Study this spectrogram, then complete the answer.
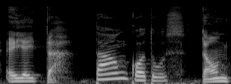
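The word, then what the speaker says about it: ei aitäh: Ei aita. So you really have to pronounce the H at the end. Ei aita.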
